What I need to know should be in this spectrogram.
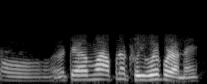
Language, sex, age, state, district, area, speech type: Assamese, female, 60+, Assam, Udalguri, rural, conversation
